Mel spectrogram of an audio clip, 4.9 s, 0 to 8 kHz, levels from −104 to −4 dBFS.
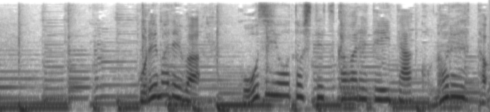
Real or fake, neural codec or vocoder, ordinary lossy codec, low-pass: real; none; none; 7.2 kHz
